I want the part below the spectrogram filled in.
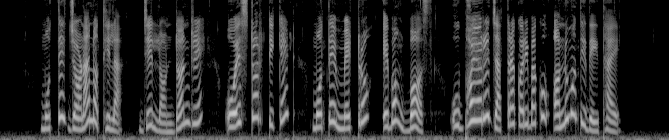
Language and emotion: Odia, surprised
